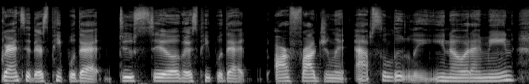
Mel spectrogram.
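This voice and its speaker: In a very clean recording with a silent background and a dry, close sound with no echo, a woman with an American accent speaks in an animated tone at a very deep, low pitch. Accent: American, Nigerian accent dropped. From Nigeria, Akwa Ibom State, then raised in US. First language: Ibibio. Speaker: dancer and choreographer. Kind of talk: podcast interview, casual chat.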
